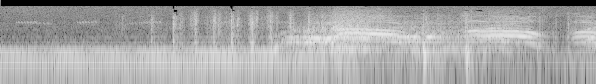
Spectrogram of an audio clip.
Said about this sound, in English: Listen. It It's a car. It's got to be the one I think it is.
